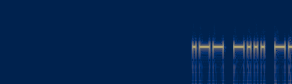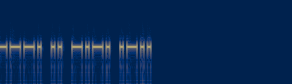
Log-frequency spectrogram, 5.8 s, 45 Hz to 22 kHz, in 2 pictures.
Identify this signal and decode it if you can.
Morse code, heard as a keyed tone, about 34 wpm, 700 Hz. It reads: WB9ICL
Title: USA Call Signs - 6 Characters - 35wpm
